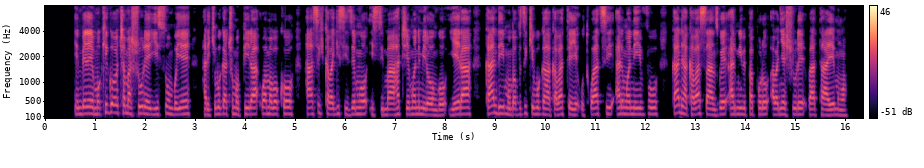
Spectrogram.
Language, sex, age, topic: Rundi, male, 36-49, education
